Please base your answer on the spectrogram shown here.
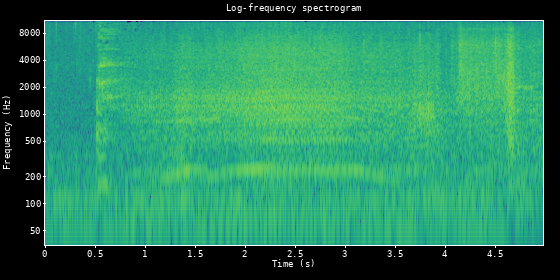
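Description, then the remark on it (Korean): A car engine revs loudly as the accelerator is pressed, its pitch swelling and then sinking as the brake engages, with a sharp thump near the start and another knock just before it ends. The car is called Bungbung. “엑셀을 봤는데 왜 브레이크가 잡혀?”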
